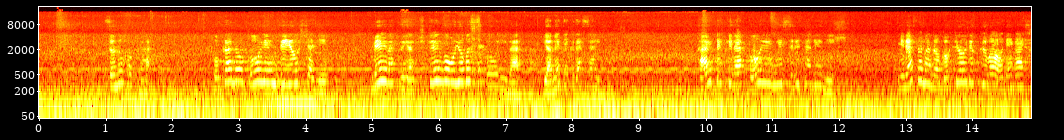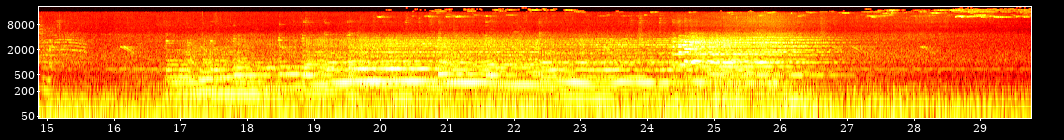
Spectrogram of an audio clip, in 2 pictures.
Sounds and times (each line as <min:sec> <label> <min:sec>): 0:01.0 automatic loud speaker announcement 0:01.8
0:02.6 automatic loud speaker announcement 0:08.5
0:09.9 automatic loud speaker announcement 0:12.2
0:12.9 automatic loud speaker announcement 0:15.5
0:16.8 distorted music melody 0:27.4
